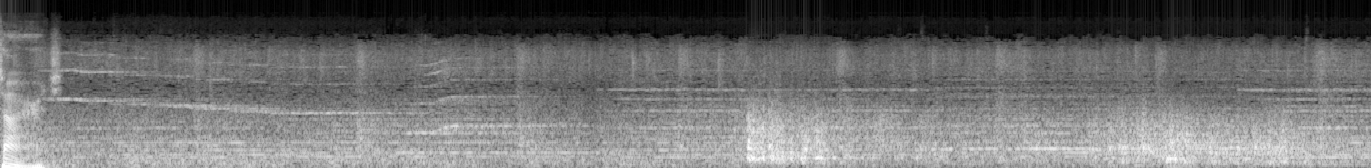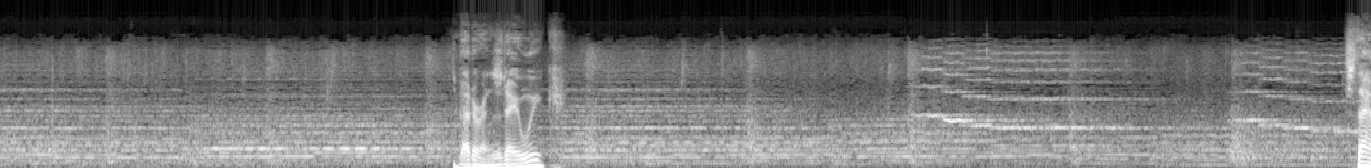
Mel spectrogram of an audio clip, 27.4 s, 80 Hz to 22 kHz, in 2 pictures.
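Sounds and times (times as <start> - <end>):
speech: 0.0 - 0.7, 18.4 - 19.4
steady rain: 0.0 - 27.4
low thunder rumbling: 7.3 - 13.5.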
